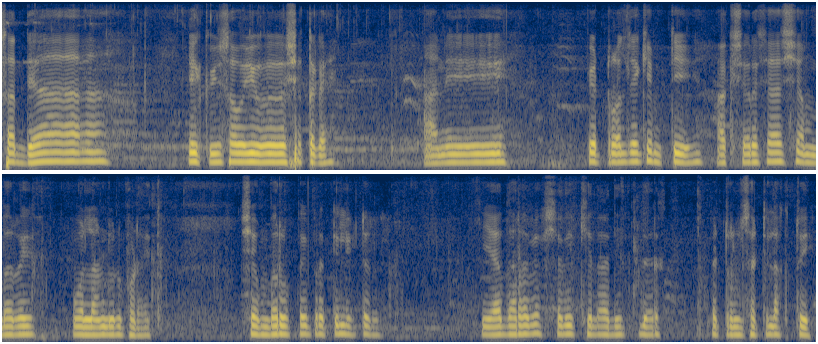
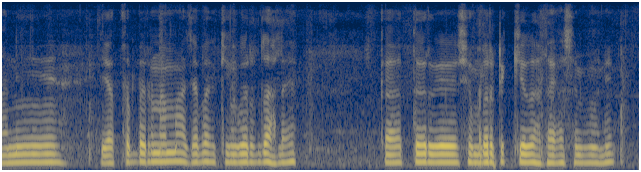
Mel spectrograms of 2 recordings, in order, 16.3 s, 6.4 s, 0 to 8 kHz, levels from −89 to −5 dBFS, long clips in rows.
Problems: constant background noise, continuous background conversations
